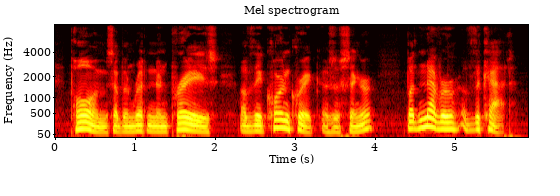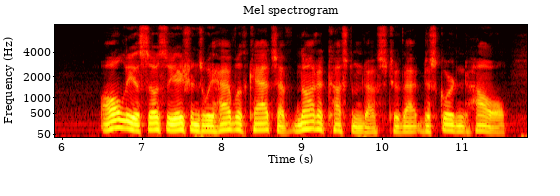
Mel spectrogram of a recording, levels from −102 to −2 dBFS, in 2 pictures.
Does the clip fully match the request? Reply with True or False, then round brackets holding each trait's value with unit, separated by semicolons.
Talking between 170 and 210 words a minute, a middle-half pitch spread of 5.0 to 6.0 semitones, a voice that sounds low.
False (160 wpm; 5.3 semitones; 115 Hz)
